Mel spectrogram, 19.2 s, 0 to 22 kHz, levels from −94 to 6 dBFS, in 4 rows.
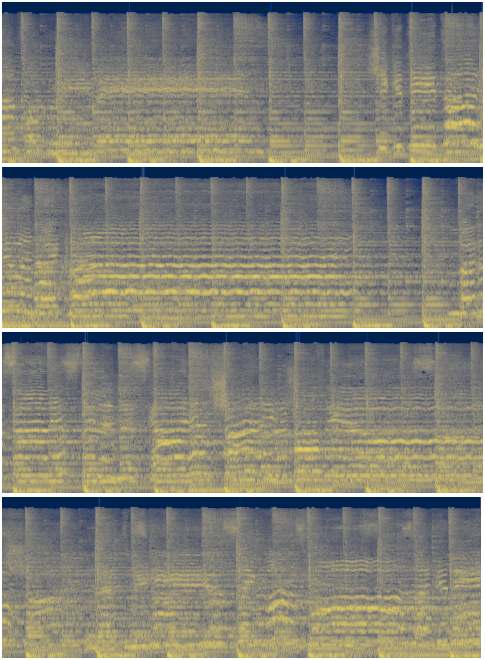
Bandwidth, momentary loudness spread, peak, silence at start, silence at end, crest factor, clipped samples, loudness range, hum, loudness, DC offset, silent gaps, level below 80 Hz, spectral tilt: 17 kHz; 6 LU; 0 dBFS; 0 s; 0 s; 12 dB; under 0.1%; 4 LU; none; -11 LUFS; under 0.1%; none; -20 dBFS; -4 dB/octave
